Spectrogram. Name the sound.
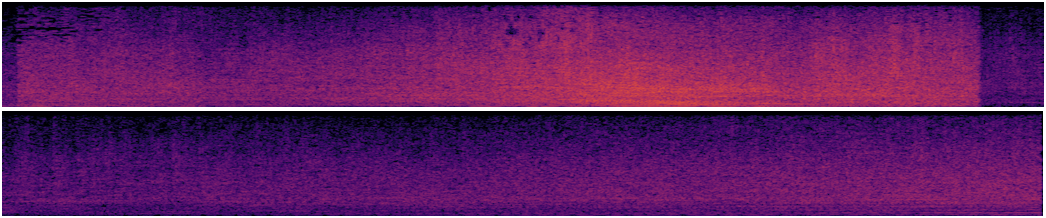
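stock cars racing at Iowa, from a video game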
